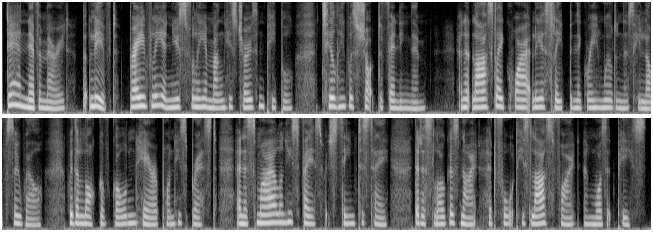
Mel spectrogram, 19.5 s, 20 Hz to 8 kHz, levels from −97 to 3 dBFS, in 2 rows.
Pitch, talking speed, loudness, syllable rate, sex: 205 Hz, 195 wpm, -21 LUFS, 5.2 syllables/s, female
